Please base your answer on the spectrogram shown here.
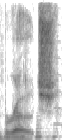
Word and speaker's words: brooch: There are two pronunciations for this word which are equally acceptable though might have different degrees of acceptability. Regionally. One rhymes with coach, roach, poach. And one rhymes with pooch, smooch, hooch.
